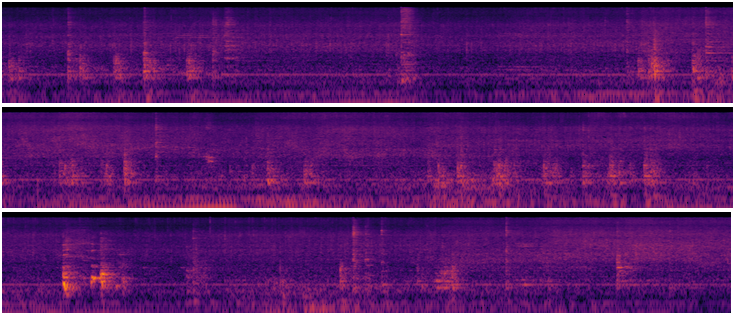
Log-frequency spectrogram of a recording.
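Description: Chicken pieces in masala sizzling in a kadai while a spatula stirs and turns them, scraping and knocking against the pan; a steady hiss broken by frequent short scrapes, with a couple of louder knocks about twenty seconds in. This is the bhuna stage, the chicken being dry-fried in its masala before the pan is covered.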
